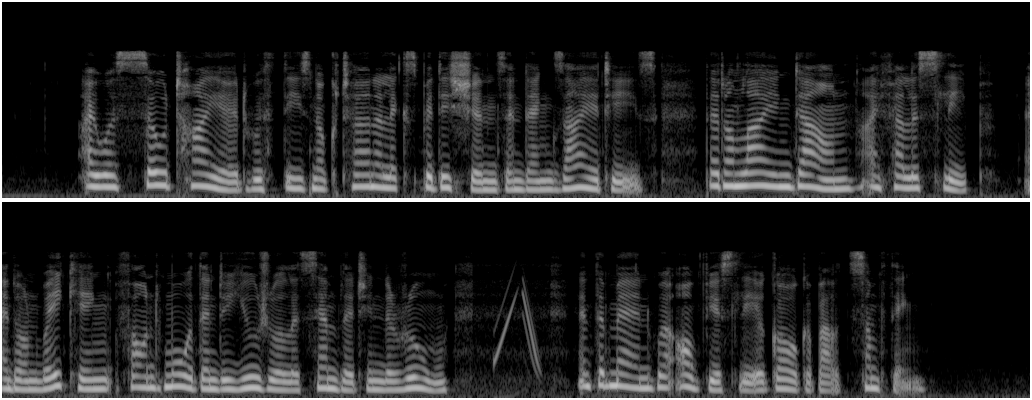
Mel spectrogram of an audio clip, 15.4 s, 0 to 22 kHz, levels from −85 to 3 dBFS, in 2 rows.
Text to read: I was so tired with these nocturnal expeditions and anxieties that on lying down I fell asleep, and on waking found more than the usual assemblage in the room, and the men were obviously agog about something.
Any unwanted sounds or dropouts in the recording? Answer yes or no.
yes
